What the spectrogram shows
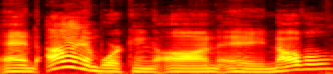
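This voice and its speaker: Recorded very cleanly against a silent background, a man with a slight Southern US accent speaks with very wide pitch swings. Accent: slight Southern creeping in. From US South (Alabama, Georgia), moved there from elsewhere at seven. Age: 30s. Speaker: podcast co-host and writer. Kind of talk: casual chat; reading aloud own story.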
